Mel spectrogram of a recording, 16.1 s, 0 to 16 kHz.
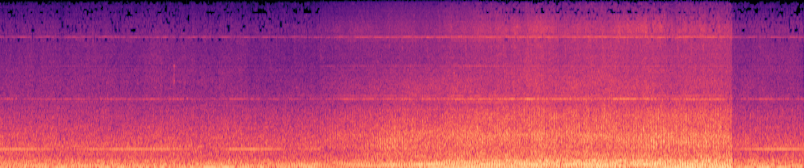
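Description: Mi-24 Hind attack helicopter flying in the DCS combat flight simulator, a loud, steady rotor and turbine drone that holds throughout and swells a little louder toward the end, with no talk over it.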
